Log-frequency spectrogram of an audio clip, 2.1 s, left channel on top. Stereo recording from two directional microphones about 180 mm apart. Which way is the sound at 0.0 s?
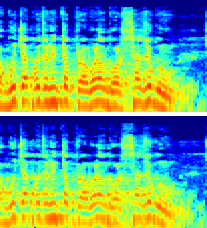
20° left (ahead or behind).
